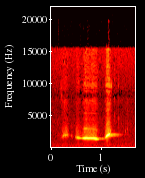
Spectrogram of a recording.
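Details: Pet cockatiel indoors, being taught to talk and sing: a short, clear whistled phrase. A brief high note is followed by a long level tone, then a sharp upward-sweeping note. The room is otherwise quiet.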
